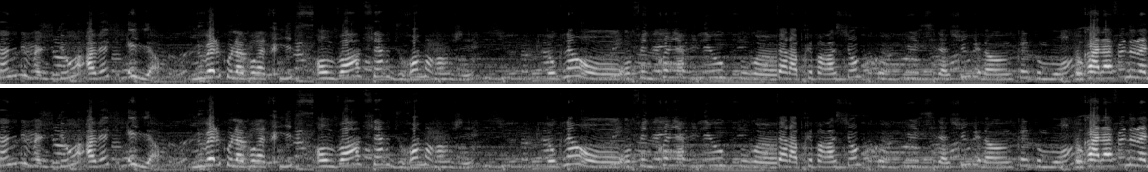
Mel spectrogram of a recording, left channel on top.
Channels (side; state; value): both; identical; correlation 1.00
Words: une nouvelle vidéo avec Elia, nouvelle collaboratrice. On va faire du rhum arrangé. Donc là on fait une première vidéo pour faire la préparation pour que vous puissiez la suivre et dans quelques mois. Donc à la fin de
